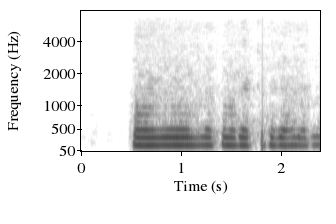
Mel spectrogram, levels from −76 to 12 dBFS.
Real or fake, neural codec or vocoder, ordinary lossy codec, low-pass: real; none; AAC, 32 kbps; 7.2 kHz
